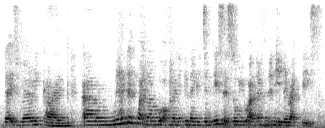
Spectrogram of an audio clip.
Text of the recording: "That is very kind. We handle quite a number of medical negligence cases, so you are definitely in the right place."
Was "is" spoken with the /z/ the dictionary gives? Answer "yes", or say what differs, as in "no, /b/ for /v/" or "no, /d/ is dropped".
no, /s/ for /z/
